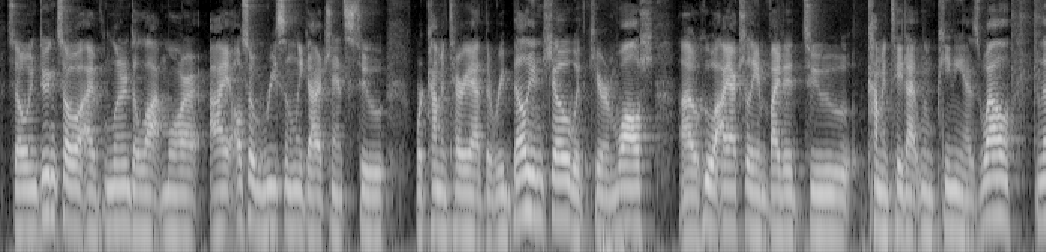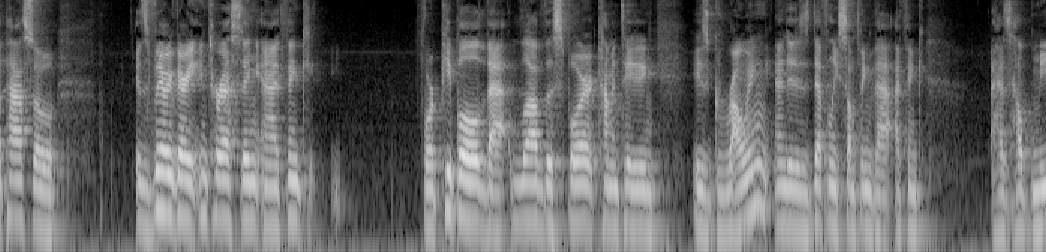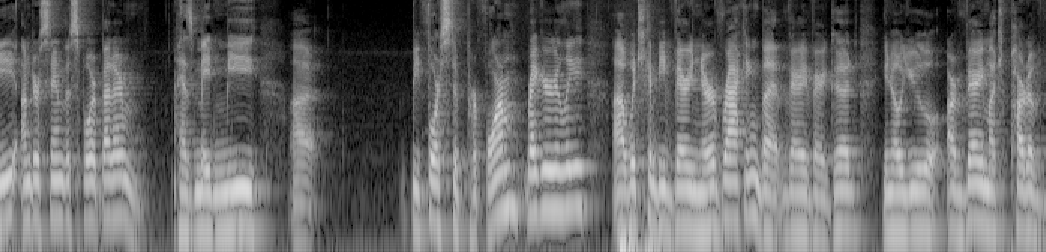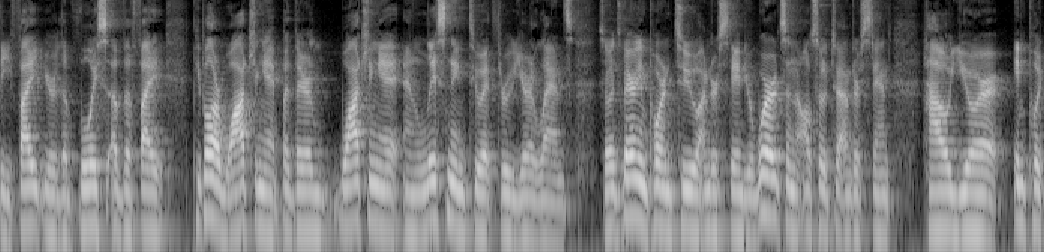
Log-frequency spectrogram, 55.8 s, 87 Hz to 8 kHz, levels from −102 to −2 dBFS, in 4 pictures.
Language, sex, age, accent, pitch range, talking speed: English, male, 30-49, American, 125-145 Hz, 145 wpm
